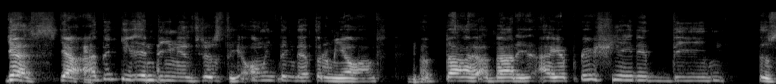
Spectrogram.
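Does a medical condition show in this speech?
Yes: cerebral palsy; mild case.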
